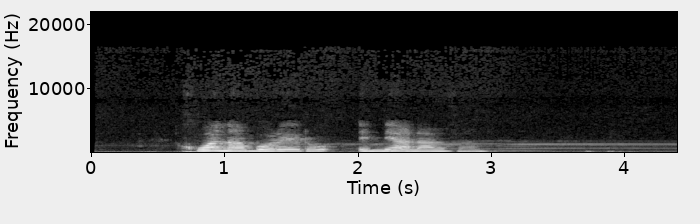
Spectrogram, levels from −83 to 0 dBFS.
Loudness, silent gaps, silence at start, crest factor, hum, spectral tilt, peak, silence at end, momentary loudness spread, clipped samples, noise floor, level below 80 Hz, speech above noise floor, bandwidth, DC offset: -17 LUFS; none; 0.7 s; 16 dB; none; -8 dB/octave; -2 dBFS; 0.65 s; 17 LU; under 0.1%; -47 dBFS; -40 dBFS; 31 dB; 16 kHz; under 0.1%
